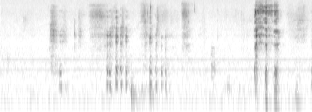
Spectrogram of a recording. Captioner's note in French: rires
